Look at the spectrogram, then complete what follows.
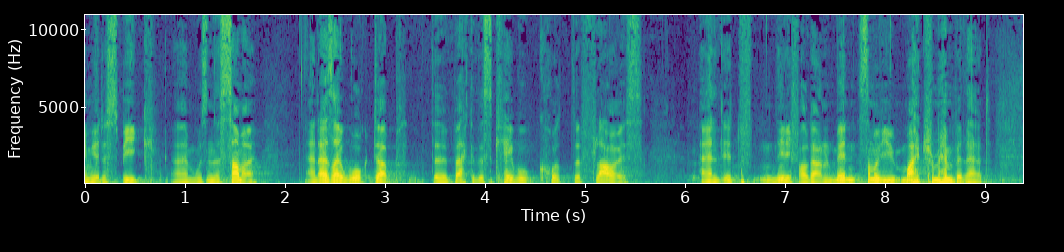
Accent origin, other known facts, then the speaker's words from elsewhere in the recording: Zimbabwe; now in Cambridge, United Kingdom; I'm from Zimbabwe, and I work in Cambridge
